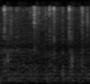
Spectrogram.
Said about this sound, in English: I'm gonna be typing out my affirmations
